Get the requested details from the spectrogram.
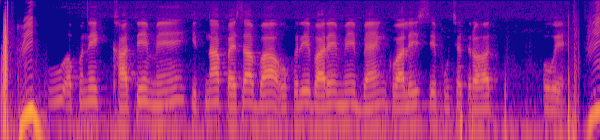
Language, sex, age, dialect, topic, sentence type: Bhojpuri, male, 18-24, Western, banking, question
